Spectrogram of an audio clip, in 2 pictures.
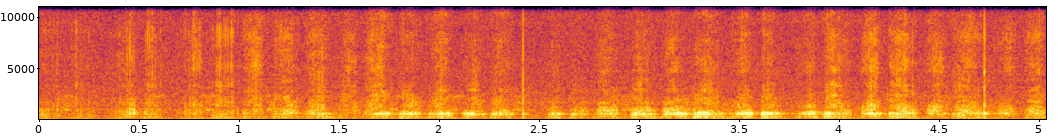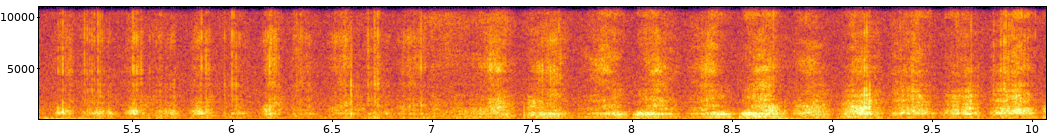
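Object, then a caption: Small cardboard tea box. Long red nails scratch and rub along the front and edge of a small, hollow, printed cardboard tea box with an embossed foil pattern, held in the hand. A steady run of quiet, raspy scratching strokes follows at roughly two per second, with a dry mid-pitched tone around 680 Hz and bright high hiss, and little low end.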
